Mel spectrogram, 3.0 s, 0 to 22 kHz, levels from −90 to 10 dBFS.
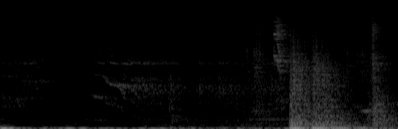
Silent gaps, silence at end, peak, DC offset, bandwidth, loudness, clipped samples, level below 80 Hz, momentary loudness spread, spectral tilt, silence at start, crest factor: none; 0 s; -36 dBFS; under 0.1%; 13.5 kHz; -56 LUFS; under 0.1%; -56 dBFS; 16 LU; -4 dB/octave; 0 s; 18 dB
